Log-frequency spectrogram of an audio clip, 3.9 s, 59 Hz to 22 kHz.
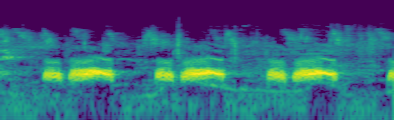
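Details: A wild-caught spotted dove kept as a decoy bird, noted for its big voice, gives a deep, mellow coo: a short note then a longer rolling one, repeated about every 1.25 seconds.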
